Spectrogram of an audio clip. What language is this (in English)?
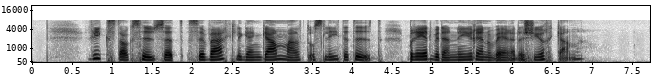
Swedish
